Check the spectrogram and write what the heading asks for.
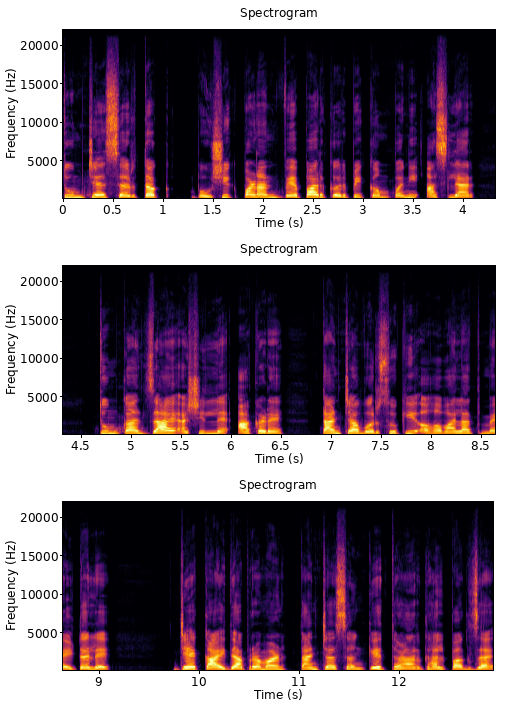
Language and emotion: Goan Konkani, neutral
